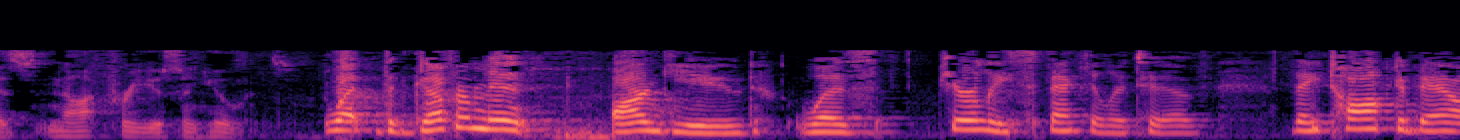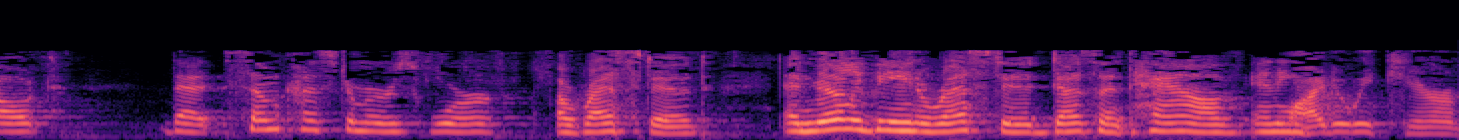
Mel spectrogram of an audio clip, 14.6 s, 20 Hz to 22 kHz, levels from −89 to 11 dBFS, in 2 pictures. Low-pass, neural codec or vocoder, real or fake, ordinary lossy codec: 7.2 kHz; codec, 16 kHz, 8 kbps, FreqCodec, larger model; fake; MP3, 24 kbps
